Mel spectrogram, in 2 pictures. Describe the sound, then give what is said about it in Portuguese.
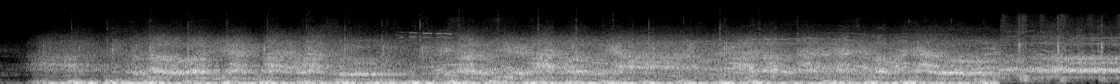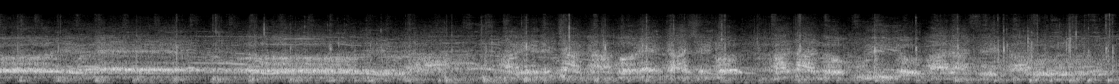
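A large crowd of Racing football supporters sings a xenophobic stadium chant in unison, saying that Bolivians live in the Boca neighbourhood where Boca's stadium is, loud and sustained throughout, with a heavy low rumble under the first half before the sound turns thinner and brighter. “Mas eu quero ouvir mais duas músicas é, dos é, outras torcidas para você ver é, a gravidade do assunto.”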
